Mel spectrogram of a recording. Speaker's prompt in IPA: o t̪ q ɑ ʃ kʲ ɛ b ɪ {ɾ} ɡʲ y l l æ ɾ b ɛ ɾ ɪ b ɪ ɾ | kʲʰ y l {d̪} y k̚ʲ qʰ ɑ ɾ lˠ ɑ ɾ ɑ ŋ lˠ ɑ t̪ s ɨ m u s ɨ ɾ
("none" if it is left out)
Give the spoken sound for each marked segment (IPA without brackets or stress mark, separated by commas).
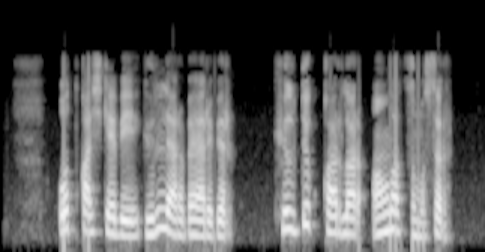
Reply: none, t̪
